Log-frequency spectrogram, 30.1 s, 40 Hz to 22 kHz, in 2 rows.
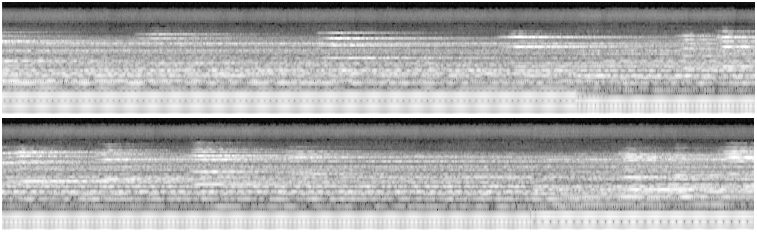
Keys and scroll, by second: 1.0 space, 2.3 space, 5.0 space, 6.0 space, 10.7 space, 13.3 space, 22.7 ctrl+z, 27.0 space.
